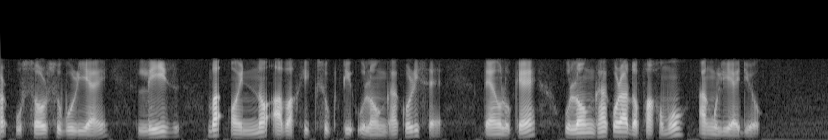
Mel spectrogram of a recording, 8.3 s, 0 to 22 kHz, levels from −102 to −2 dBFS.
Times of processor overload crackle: none

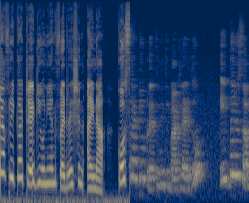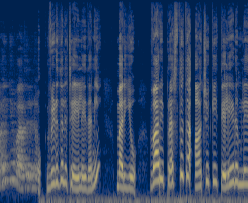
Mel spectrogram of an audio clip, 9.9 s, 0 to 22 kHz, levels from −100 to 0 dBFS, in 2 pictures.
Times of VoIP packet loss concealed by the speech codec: none

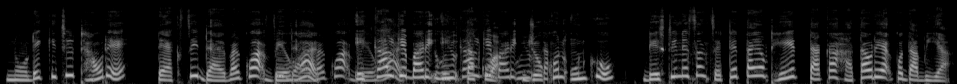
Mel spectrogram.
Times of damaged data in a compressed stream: 0.89-0.95, 5.11-5.17, 7.62-7.68

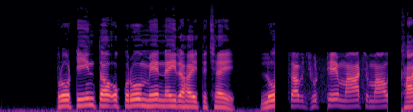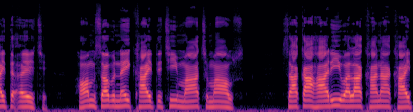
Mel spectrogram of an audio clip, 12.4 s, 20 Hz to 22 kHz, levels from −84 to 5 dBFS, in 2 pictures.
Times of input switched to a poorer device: 4.13-6.02

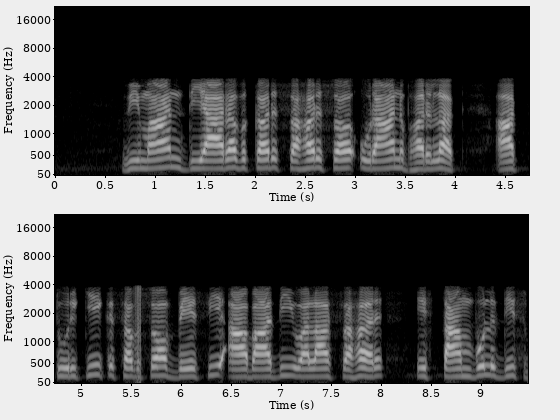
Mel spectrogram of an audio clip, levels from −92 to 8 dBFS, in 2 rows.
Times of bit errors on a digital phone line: 5.53-5.63

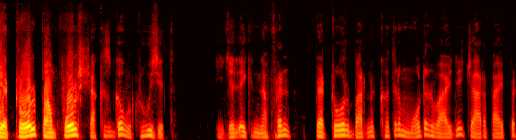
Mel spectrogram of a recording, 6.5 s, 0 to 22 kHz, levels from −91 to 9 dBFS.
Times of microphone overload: 0.00-0.93

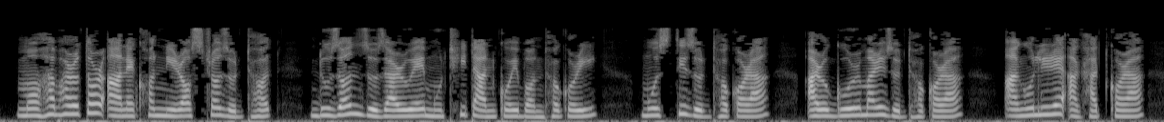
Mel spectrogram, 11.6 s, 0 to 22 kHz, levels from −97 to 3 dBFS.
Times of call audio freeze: none

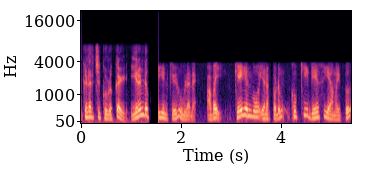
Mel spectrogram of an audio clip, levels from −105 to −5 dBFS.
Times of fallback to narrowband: 1.54-5.41

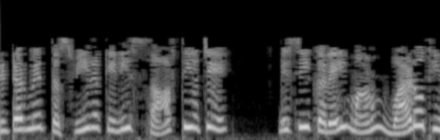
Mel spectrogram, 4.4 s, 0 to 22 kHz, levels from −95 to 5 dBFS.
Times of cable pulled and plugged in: none

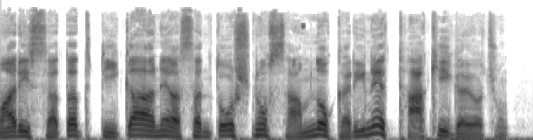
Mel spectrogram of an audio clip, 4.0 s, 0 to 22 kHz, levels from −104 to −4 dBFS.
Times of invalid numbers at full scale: none

